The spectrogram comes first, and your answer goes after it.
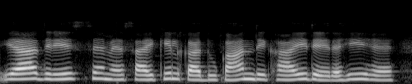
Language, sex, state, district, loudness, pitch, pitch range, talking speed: Hindi, female, Jharkhand, Ranchi, -16 LUFS, 230 Hz, 215-245 Hz, 145 wpm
